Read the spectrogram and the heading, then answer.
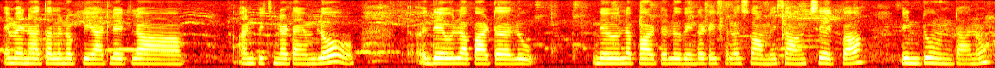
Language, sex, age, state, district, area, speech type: Telugu, female, 45-60, Andhra Pradesh, Visakhapatnam, urban, spontaneous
